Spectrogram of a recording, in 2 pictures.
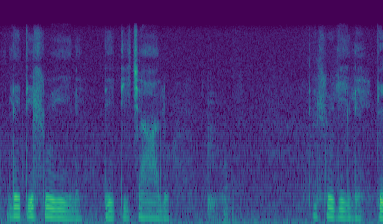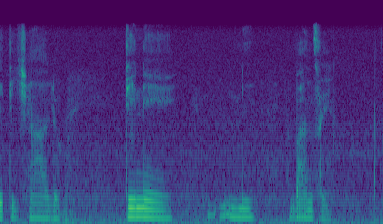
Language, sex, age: Swati, male, 23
